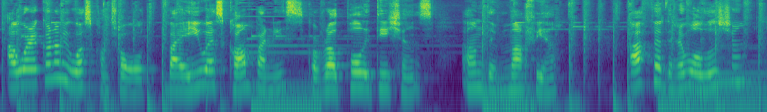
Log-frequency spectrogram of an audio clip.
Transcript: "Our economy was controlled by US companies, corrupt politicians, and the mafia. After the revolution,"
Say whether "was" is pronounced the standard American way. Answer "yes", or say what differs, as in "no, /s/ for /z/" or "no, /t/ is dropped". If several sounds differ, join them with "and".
no, /s/ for /z/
